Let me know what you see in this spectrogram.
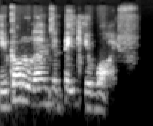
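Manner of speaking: ordinary talk, nothing marked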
